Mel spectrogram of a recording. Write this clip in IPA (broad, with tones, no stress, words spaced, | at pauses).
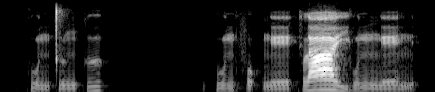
ku˨˩ntɯ˧ŋkɯ˥˩k̚ | ʔu˦˥nfo˨˩k̚ŋeː˧ klaː˥˩ ju˥˩nŋe˥˩n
